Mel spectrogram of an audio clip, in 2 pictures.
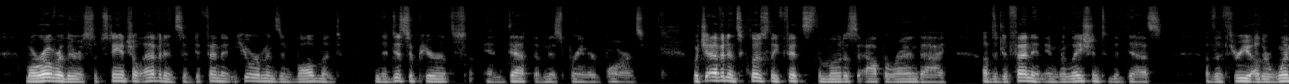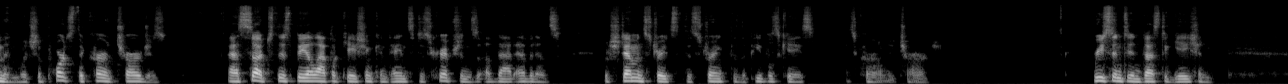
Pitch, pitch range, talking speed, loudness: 135 Hz, 125-150 Hz, 155 wpm, -25 LUFS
